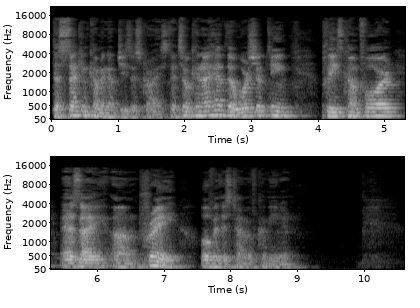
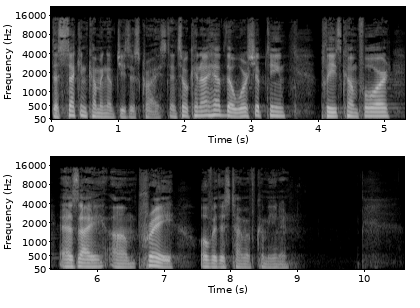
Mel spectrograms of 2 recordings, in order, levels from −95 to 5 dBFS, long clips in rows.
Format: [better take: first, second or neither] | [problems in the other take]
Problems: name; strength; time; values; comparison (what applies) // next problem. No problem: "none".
second | off-mic speech; far // room echo; slight; dies away in 0.4 s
